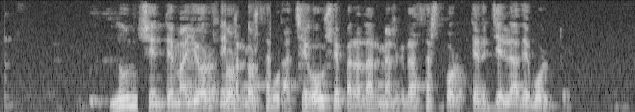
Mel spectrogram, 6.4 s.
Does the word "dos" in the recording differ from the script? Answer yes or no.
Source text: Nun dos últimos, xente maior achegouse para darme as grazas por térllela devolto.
yes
